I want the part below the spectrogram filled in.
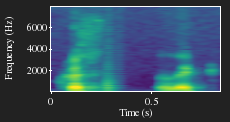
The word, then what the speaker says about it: Christelike: It's pronounced Christ-like. It's actually spelled like Christ-like, but there's an E between Christ and like, right?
